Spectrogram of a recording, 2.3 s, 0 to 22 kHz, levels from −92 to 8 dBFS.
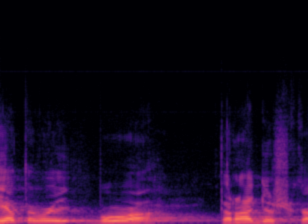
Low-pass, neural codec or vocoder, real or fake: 19.8 kHz; none; real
